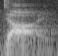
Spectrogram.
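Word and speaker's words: die: दूसरा वर्ड है डाई, इसे भी सेम बात है, आई का उच्चारण लॉन्ग वावल वाला हो रहा है, ई साइलेंट है।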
